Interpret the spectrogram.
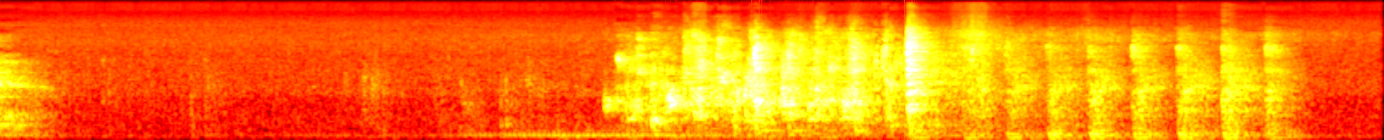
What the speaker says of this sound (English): Blotting and rinsing and blotting that brush.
